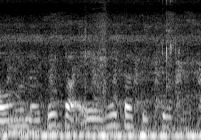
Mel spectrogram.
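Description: Soft, quiet talking in an adult voice over a steady low hum.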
